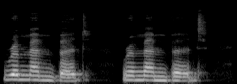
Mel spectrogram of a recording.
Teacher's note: It's pronounced with a D because it ends with a schwa vowel sound, which is voiced.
